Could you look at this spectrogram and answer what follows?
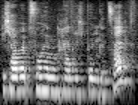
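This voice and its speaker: A woman in her thirties giving an unscripted literary explanation, deliberate and halting, with pauses mid-sentence. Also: medium pitch, mellow. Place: small book-lined room indoors. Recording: roomy, distant microphone.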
